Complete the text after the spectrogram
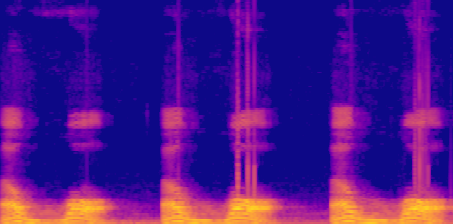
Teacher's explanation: Huruf yang terakhir iaitu dha juga menggunakan hujung lidah dan hujung gigi kacip atas, tetapi dengan sifat yang berbeza, iaitu dengan ketebalannya yang tinggi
